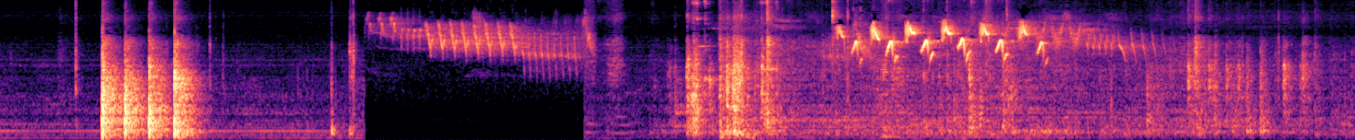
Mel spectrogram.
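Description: Small birds chirping, with a quick run of high chirps in the back half. About a second in come four loud, short thumps, and faint clicks are scattered throughout.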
